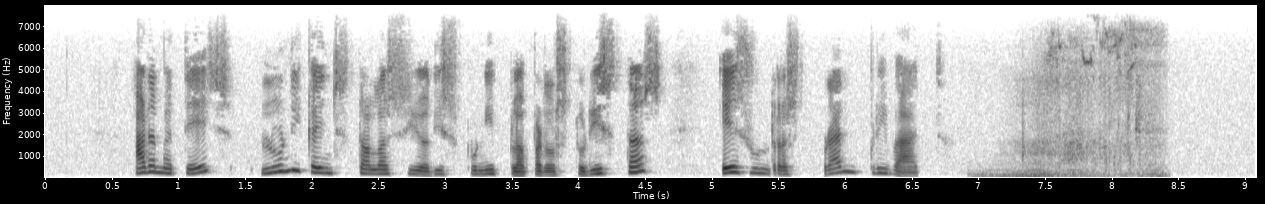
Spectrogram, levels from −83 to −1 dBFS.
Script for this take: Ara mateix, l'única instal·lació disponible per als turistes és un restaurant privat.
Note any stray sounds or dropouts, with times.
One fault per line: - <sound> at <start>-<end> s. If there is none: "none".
- dropout at 5.7-5.9 s
- squeak at 6.9-8.5 s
